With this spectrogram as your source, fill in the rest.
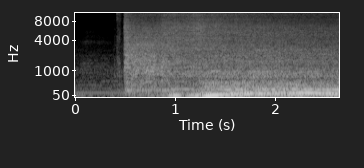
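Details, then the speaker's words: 1995 Ford Mustang GT, pump primed first: short quiet spell, then cranks, catches at once and settles into an even, steady idle with no leaks; normal healthy start. "Starts right up this time. That sounds pretty good. No leaks there. It starts up and idles good now."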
